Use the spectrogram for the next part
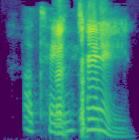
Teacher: naglasak je ovde na drugom slogu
